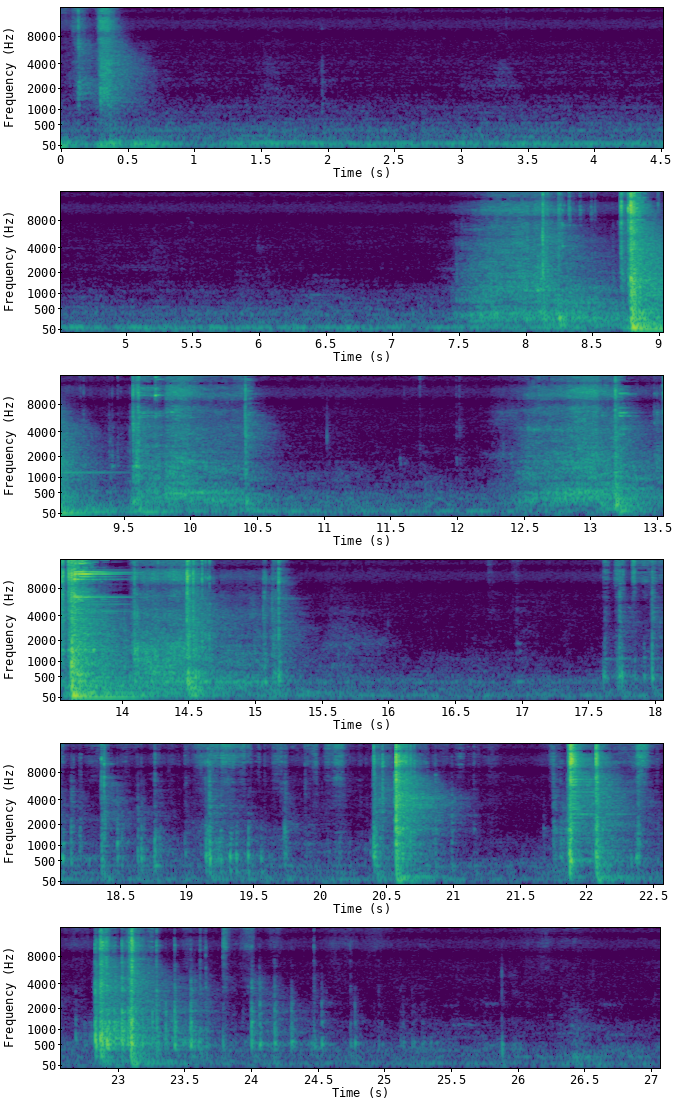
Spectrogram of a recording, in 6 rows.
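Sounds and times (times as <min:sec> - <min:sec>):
metal drawer sliding: 0:07.5 - 0:10.7, 0:12.4 - 0:15.4
drawer clunking shut: 0:07.6 - 0:10.6, 0:12.6 - 0:15.3.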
